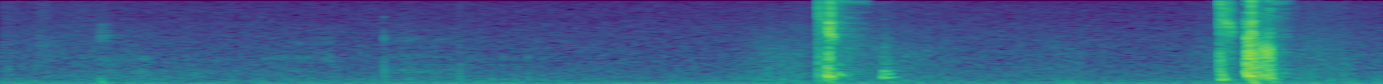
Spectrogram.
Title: morning sneeze fit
